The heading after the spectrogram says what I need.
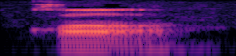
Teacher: pangkal lidah. dengan langit-langit atas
